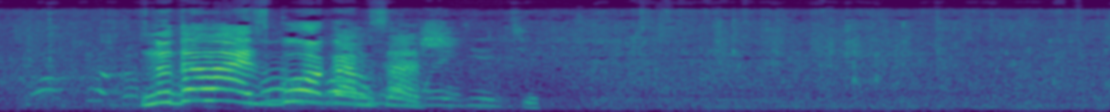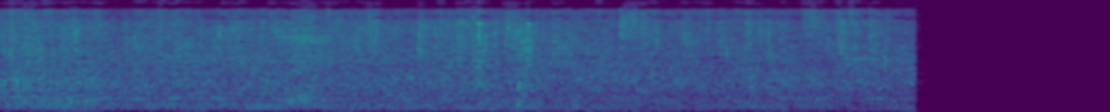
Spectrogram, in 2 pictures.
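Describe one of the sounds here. A handcart's wheels roll along a wet road.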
